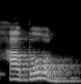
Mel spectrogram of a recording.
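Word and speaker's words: jabón: from the word the English word so it's habon with a j j a b o n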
